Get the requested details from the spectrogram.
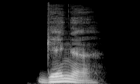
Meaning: nominative/accusative/genitive plural of Gang
- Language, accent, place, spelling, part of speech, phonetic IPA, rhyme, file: German, Germany, Berlin, Gänge, noun, [ˈɡɛŋə], -ɛŋə, De-Gänge.ogg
